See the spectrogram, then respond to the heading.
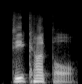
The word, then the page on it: decouple: American English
